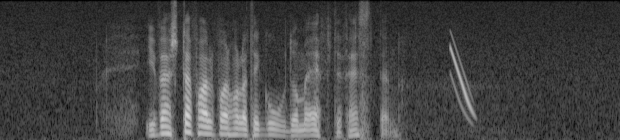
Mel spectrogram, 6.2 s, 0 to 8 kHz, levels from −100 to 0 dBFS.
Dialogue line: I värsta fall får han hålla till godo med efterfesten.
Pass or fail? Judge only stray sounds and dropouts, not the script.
fail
